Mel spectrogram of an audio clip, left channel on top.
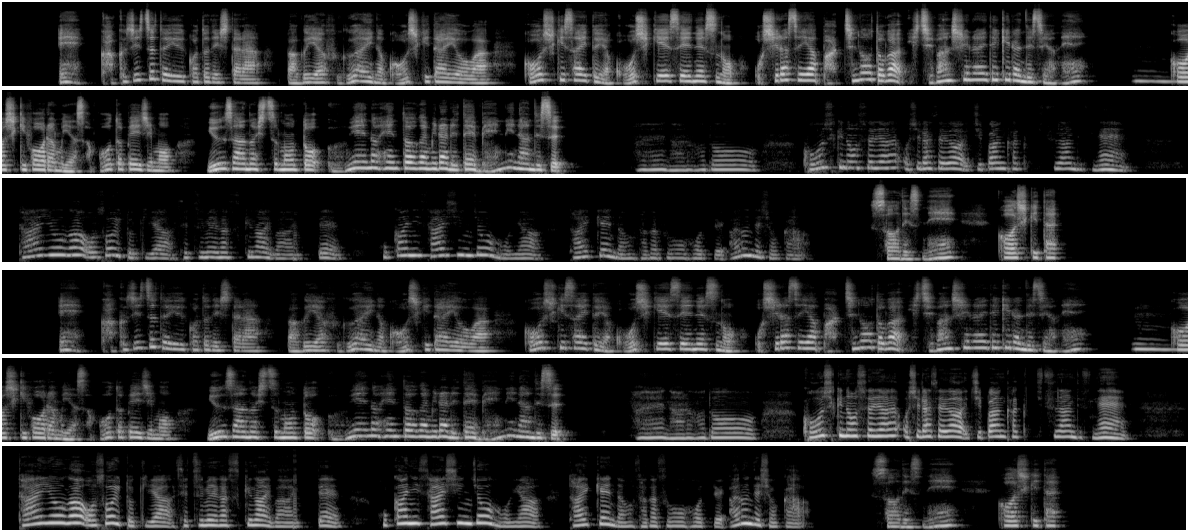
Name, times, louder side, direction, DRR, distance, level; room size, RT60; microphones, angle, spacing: voice 1, 0.6-2.6 2.9-5.0 5.2-10.8 11.7-13.6 13.9-17.5 32.4-33.3 33.7-34.3, left 4 dB, 35° left, 0.4 m, -21 dB
voice 2, 11.3-11.9 18.2-19.4 19.9-22.0 22.4-23.1 23.9-27.1 27.6-29.1 29.4-31.8, right 6 dB, 60° right, 0.3 m, -24 dB
5.8 x 2.2 x 2.2 m
head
